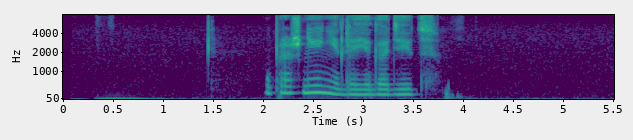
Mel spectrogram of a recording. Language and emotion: Russian, sad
